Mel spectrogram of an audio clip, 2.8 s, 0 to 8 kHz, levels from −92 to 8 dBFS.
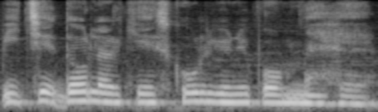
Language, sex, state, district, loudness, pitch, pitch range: Hindi, female, Arunachal Pradesh, Lower Dibang Valley, -16 LUFS, 180 Hz, 170-190 Hz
